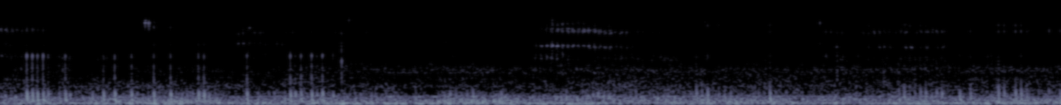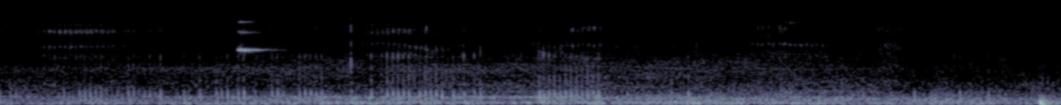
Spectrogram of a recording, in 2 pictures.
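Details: Purring black house cat eating its food indoors; a continuous low vibrating purr with small mouth clicks and a brief sharp tick near the end.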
